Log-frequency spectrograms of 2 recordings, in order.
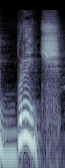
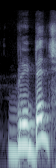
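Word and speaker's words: bridge: आय डी जी इ ब्रिज ब्रिडज नाही बोलत आपण डी असला तरी ब्रिज ठीक आहे ब्रिज तर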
